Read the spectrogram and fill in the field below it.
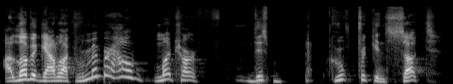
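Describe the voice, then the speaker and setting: This watch-along host calls a basketball game live and banters with his audience, using slang and the occasional curse. His voice sits high and sounds very animated and fairly bright, at normal speed, in a dry, studio-quality recording.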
